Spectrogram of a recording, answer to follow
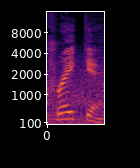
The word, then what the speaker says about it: Kraken: what can I say this is the way I pronounced it Kraken and I think it's accurate right look at that I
